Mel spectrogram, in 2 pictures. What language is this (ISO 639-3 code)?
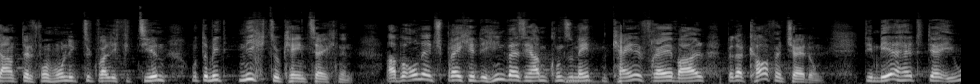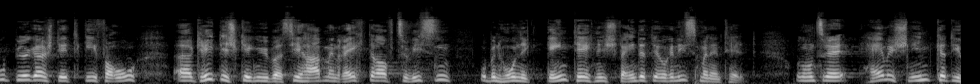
deu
